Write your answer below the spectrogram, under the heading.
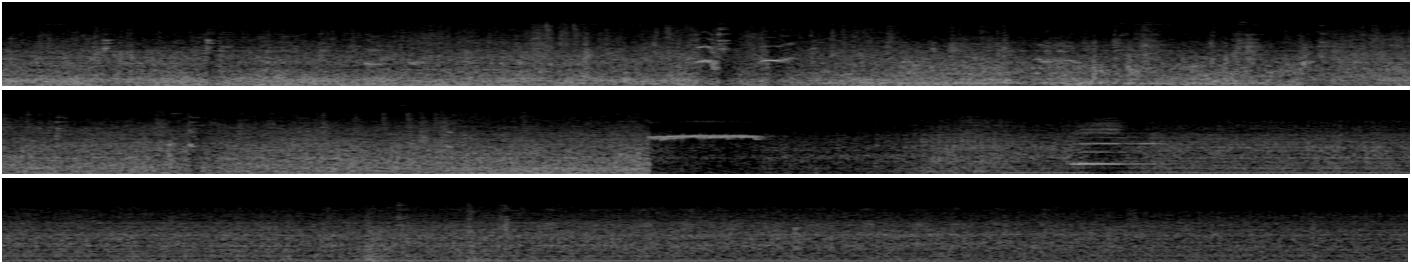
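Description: Narrow-gauge field railway train running over the track, a dense rumbling clatter for about the first ten seconds until the sound cuts off abruptly. Then comes a short high tone and a sharp clank about two seconds later, followed by the small locomotive's engine running steadily.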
